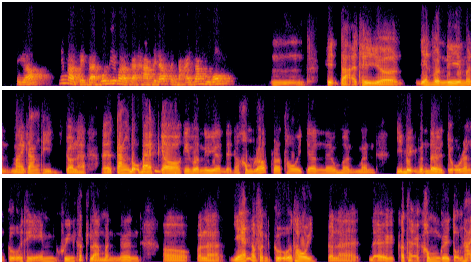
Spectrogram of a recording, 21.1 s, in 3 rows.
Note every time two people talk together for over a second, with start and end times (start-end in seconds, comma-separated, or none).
none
